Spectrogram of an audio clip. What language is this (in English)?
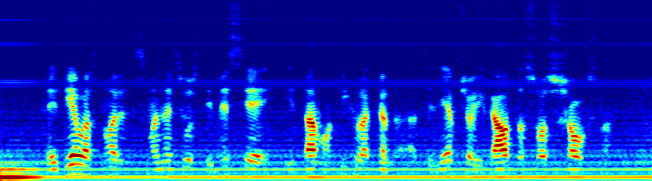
Lithuanian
